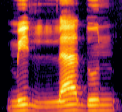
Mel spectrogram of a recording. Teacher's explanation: حروف ارملون میں سے لام آیا ہوا ہے، تو اس میں بھی جو ہے وہ ہم غنہ نہیں کریں گے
